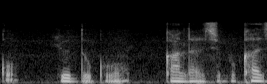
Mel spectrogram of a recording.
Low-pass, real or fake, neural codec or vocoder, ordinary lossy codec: 7.2 kHz; real; none; AAC, 48 kbps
